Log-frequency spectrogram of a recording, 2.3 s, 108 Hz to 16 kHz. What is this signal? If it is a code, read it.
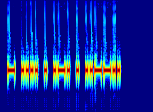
Morse code, heard as a keyed tone, about 36 wpm, 700 Hz. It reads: THERE?
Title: Sentences from Top 1000 Words - Review Part 2 - 35wpm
